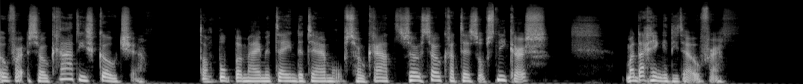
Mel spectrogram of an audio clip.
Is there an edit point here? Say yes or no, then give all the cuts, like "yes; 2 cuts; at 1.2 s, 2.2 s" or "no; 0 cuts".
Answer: no; 0 cuts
